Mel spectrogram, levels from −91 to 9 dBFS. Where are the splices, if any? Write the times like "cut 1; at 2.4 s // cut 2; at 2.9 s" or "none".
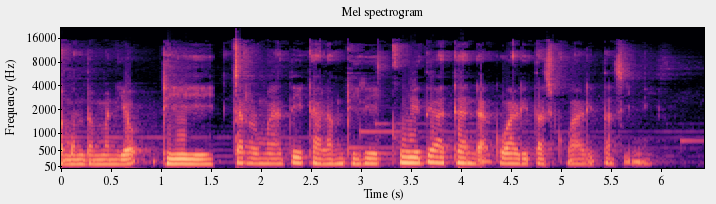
cut 1; at 1.6 s

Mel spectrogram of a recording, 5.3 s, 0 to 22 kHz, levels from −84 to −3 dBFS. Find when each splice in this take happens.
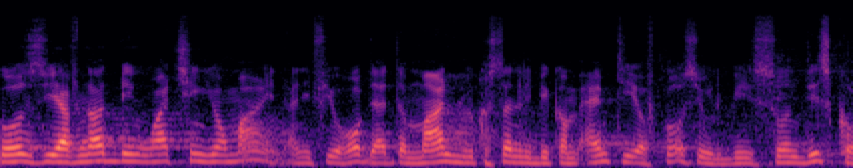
cut 1; at 2.5 s

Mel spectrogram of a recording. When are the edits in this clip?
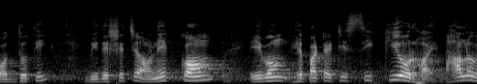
none

